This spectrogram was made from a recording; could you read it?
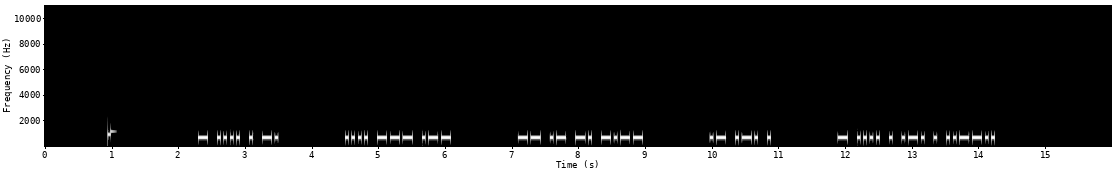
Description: Morse code, heard as a keyed tone, about 25 wpm, 700 Hz. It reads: THEN HOW MANY ARE THERE?
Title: 3x Word-Spacing - Sentences from Top 100 Words - 25wpm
